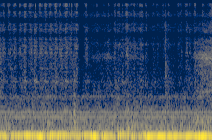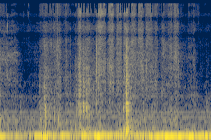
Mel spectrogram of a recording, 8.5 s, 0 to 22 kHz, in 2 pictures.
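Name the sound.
wiping PS4 part clean with rubbing alcohol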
